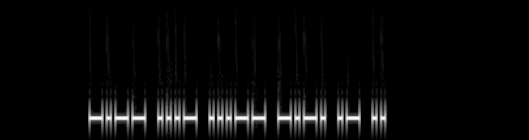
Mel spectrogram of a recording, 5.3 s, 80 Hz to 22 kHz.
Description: Morse code, heard as a keyed tone, about 28 wpm, 700 Hz. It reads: YV3CAI
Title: DXCC-100 Call Signs - 6 Characters - Repeated 3x - 28wpm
